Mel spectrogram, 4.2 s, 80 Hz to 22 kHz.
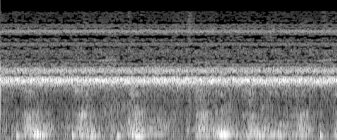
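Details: A litter of 25-day-old piglets on the night before they are separated from the sow, grunting softly in low, rhythmic pulses about twice a second beneath a loud, steady high-pitched whine.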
